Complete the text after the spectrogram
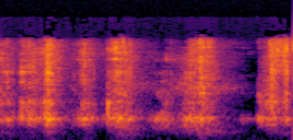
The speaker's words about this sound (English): Here comes the rabbit, the jangly rabbit pizza cutter. Oh, crunch!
